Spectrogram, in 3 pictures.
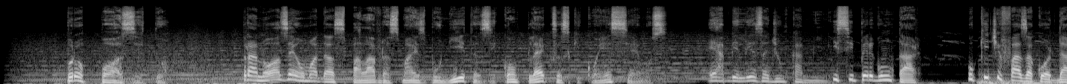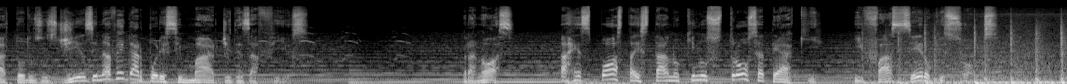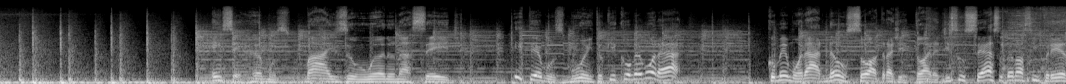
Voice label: Institucional, locutor

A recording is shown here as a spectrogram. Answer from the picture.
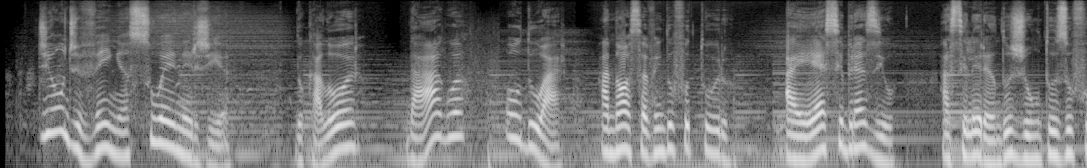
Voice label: institucional

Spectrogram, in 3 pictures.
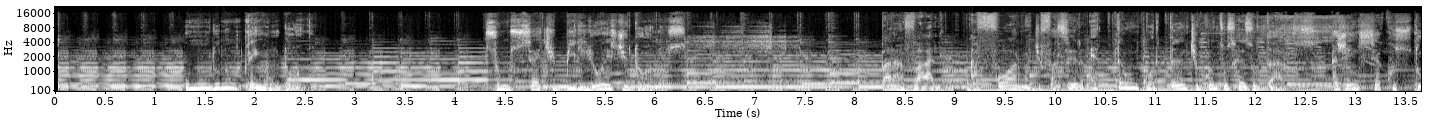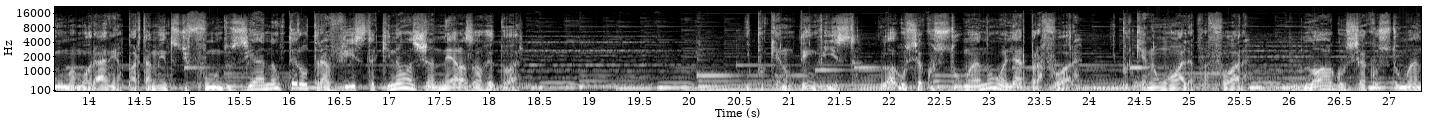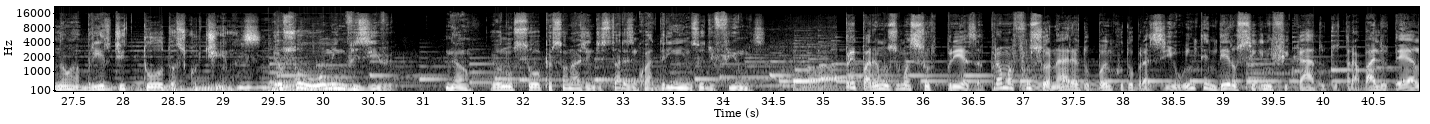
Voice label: Locs EMOCIONAIS E INSTITUCIONAIS

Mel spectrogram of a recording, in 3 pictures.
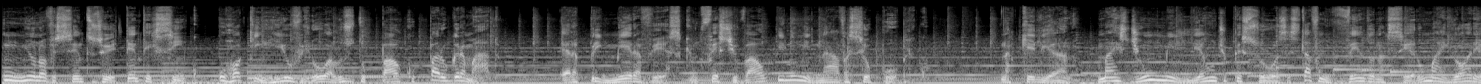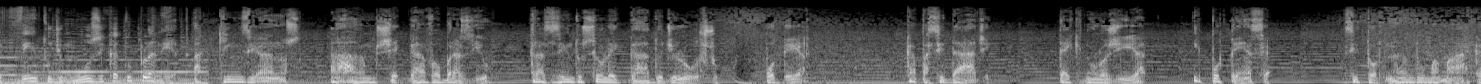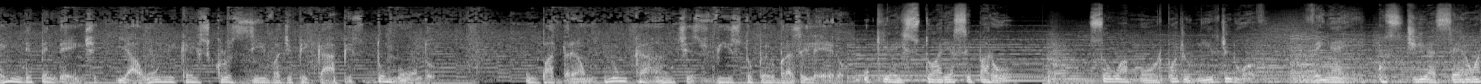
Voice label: NARRADOR

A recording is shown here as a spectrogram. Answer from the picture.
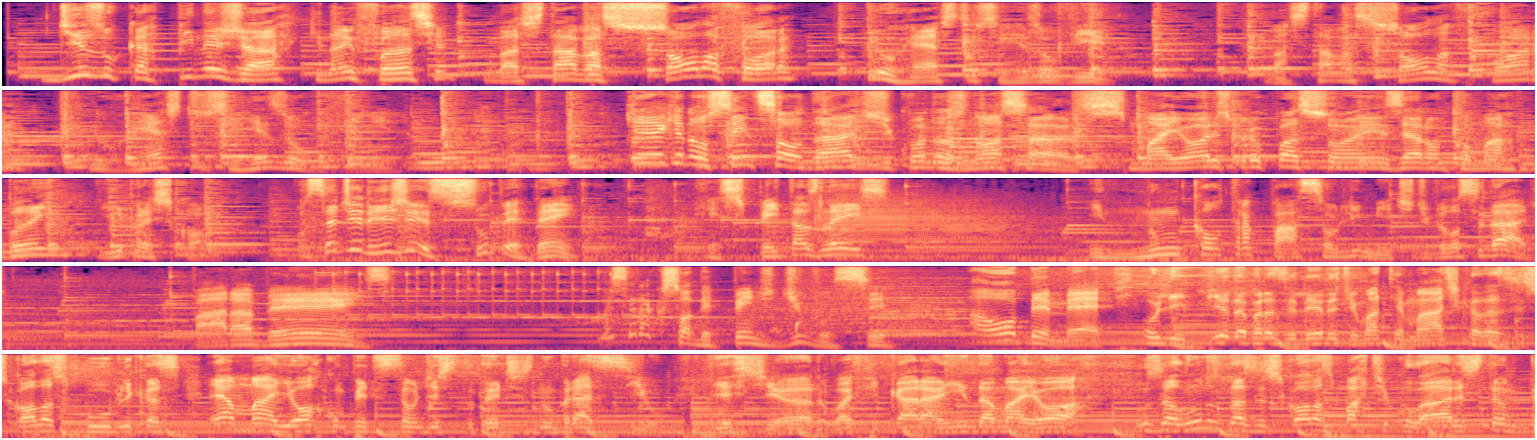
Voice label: natural

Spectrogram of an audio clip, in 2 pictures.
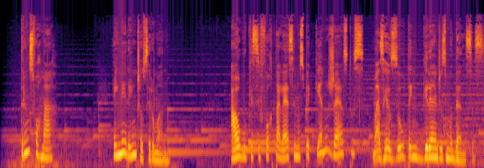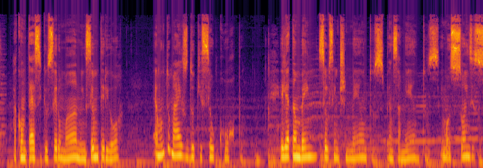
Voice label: Loc Inspiradora Emocional Locutora

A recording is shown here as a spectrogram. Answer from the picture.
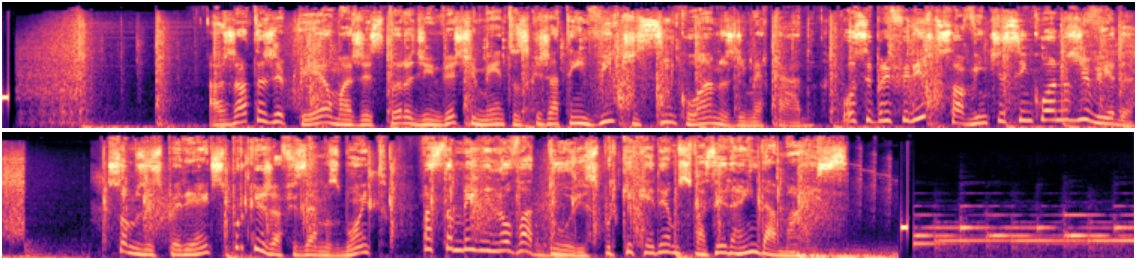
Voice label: repertório manifestos emocional motivacional

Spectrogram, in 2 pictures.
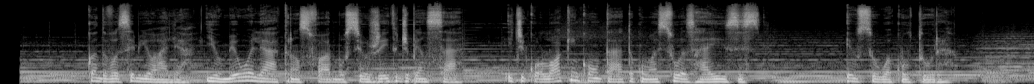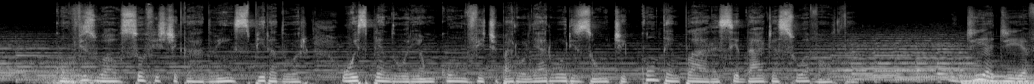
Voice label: Repertório Voz Clássica

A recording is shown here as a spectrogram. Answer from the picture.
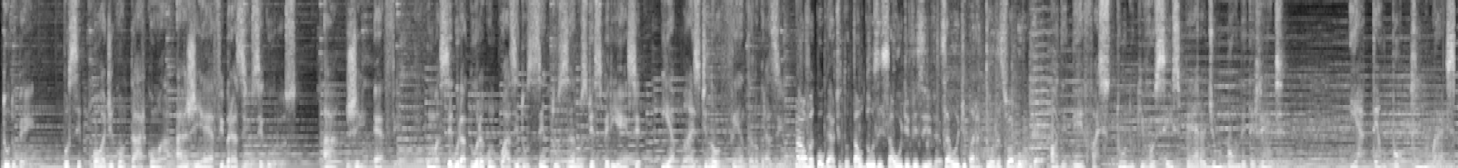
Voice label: Baiano CLASSICA

